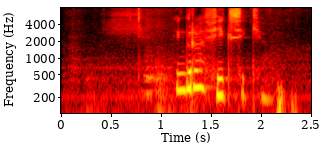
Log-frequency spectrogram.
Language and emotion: Russian, neutral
